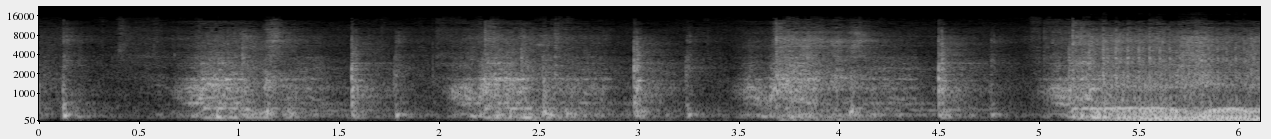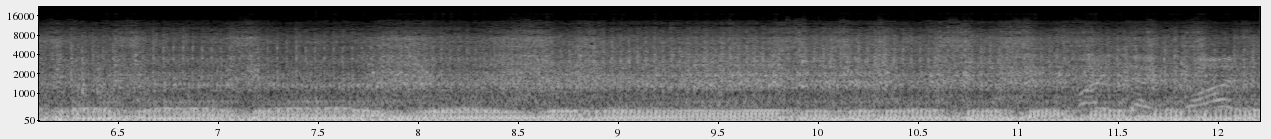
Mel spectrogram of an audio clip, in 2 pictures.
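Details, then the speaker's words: 1997 Ski-Doo Formula 500cc two-stroke snowmobile, sat 5+ years with oil injection hooked up; carbs cleaned, new intake flanges, primed, ether used: several sputtering pulls before it catches, then a lumpy run; crankcase flooded with oil, plugs suspected oil-loaded. "It's flooded, dude. Watch, I bet the plugs are loaded with oil. Why is there so much oil in it?"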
